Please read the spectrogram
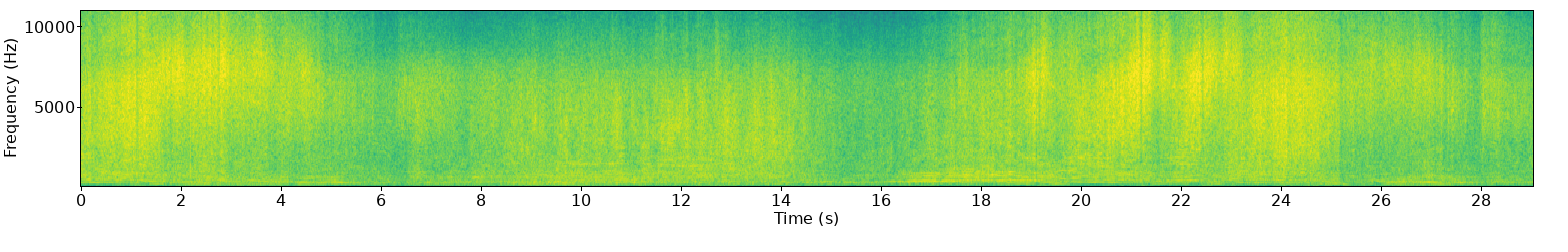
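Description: A field of winged 410 sprint cars racing on a dirt oval, their 410-cubic-inch V8 engines running loud under throttle. The engine note rises and falls in pitch again and again as the cars come through the turns and pass by.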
